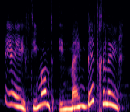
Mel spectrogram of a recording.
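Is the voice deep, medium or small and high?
small. The voice is small, light and high. The speaker is a small, young creature. "met zijn kleine stemmetje"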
